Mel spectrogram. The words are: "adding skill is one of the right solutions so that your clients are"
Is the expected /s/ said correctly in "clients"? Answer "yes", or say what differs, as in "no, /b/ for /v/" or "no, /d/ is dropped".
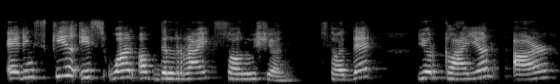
no, /s/ is dropped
